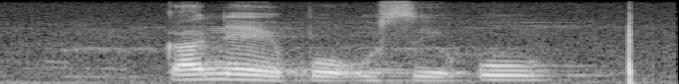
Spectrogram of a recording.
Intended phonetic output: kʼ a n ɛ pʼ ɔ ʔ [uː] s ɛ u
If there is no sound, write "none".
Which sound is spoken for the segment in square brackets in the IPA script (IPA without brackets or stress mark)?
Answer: u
